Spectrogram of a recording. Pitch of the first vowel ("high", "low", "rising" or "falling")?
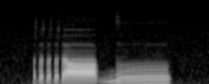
low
